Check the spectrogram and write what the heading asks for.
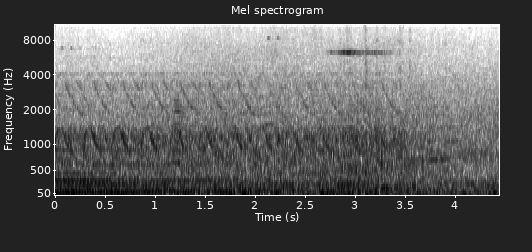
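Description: A siren or alarm warbling fast, its pitch sweeping in quick repeated chirps several times a second, growing gradually fainter.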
